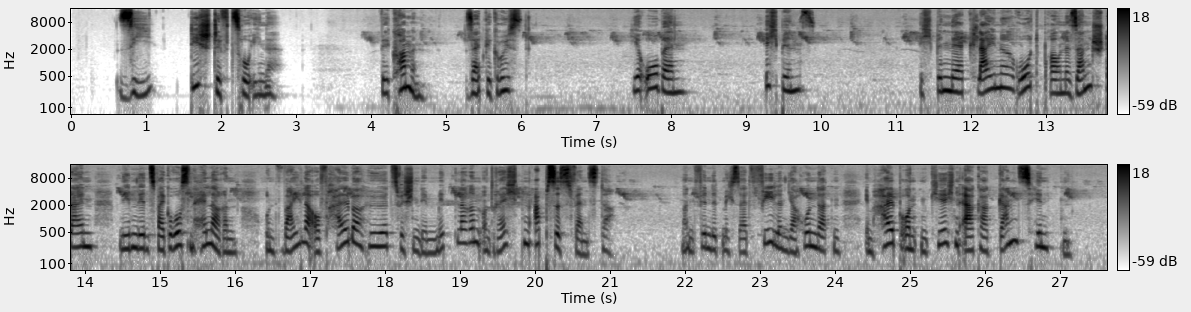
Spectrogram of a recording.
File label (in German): hoerbuch teaser; stiftsruine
